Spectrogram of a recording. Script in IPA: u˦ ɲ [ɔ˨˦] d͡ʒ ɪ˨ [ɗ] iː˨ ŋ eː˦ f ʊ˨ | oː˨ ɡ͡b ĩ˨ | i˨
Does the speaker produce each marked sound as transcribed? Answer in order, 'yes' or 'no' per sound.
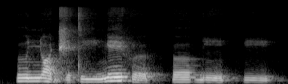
no, no

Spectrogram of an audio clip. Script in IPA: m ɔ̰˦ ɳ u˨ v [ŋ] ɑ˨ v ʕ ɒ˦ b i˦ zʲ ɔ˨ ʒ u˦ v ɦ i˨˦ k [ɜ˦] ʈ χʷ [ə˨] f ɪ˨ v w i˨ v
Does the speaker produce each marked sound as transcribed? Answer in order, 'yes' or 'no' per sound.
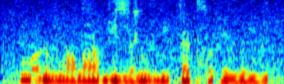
yes, yes, yes

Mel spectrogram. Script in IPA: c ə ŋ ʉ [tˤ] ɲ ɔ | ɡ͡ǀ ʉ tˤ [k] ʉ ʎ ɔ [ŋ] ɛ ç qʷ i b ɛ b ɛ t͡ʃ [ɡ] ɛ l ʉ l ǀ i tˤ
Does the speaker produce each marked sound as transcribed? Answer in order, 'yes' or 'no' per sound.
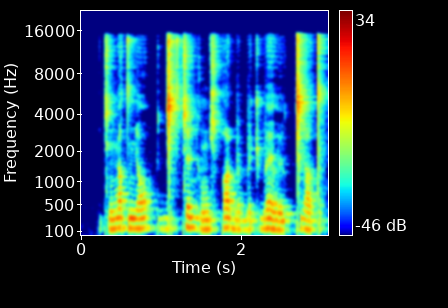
yes, no, yes, no

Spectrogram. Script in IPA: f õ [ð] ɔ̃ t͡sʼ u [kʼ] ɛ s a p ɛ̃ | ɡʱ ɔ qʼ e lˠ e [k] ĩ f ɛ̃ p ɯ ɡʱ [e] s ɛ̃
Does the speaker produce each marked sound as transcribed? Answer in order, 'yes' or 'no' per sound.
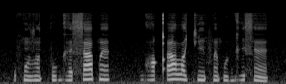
no, no, no, no

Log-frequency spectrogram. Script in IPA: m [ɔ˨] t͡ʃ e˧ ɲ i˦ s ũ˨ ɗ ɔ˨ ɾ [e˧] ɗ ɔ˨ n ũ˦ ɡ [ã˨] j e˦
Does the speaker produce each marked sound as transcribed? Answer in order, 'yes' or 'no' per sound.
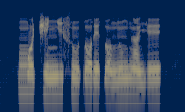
no, no, yes

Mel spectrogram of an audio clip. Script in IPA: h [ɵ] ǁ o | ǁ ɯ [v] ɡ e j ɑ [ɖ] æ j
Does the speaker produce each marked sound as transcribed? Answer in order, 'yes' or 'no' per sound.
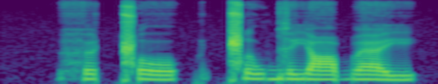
no, no, no

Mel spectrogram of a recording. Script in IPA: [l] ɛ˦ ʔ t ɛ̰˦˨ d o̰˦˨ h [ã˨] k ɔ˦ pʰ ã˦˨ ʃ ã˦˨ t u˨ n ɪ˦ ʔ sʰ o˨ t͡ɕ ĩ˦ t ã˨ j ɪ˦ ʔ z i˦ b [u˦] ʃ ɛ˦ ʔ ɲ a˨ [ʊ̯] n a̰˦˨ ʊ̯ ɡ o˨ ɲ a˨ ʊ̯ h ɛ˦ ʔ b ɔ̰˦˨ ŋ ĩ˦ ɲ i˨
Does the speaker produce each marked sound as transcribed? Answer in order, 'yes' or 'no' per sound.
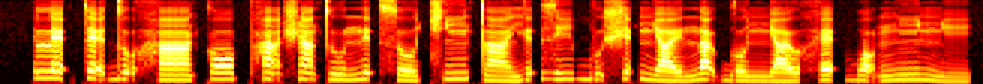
yes, yes, no, no

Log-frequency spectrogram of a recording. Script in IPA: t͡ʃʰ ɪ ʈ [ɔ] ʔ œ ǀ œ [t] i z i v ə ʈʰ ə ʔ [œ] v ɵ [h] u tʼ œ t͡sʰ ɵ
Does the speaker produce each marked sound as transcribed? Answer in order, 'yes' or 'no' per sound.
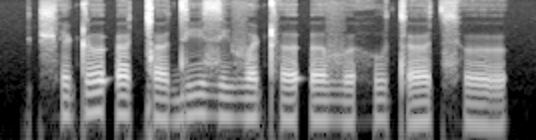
no, no, no, yes

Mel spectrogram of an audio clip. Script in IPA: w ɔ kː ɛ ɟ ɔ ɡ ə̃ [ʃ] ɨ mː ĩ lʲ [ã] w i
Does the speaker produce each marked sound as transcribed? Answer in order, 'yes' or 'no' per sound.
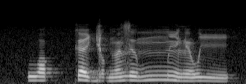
no, no

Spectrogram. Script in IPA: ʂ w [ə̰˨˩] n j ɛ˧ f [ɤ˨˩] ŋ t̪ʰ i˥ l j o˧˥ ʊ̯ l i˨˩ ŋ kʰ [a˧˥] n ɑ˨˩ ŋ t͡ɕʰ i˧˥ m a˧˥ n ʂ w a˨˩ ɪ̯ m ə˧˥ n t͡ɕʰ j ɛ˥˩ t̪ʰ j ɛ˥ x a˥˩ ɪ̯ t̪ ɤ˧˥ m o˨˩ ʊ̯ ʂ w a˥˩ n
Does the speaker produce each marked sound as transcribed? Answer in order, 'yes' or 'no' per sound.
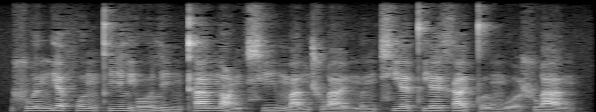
no, no, no

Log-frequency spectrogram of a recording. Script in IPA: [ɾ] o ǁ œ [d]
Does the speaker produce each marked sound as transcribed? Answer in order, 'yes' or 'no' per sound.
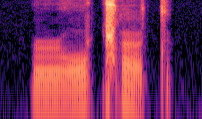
no, no

